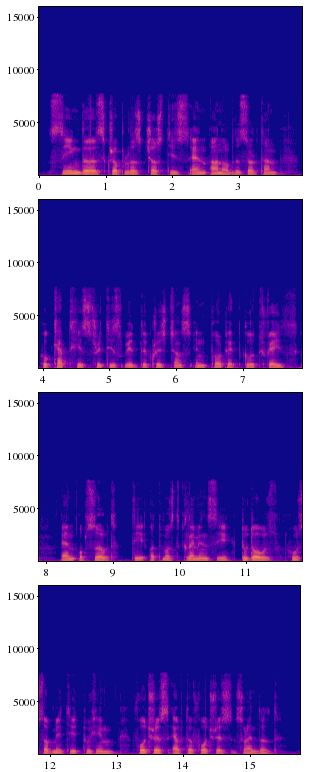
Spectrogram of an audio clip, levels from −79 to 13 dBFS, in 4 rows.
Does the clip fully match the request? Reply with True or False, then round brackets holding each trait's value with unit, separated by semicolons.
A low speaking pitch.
True (80 Hz)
